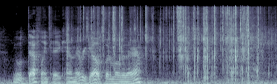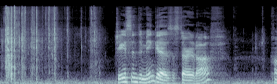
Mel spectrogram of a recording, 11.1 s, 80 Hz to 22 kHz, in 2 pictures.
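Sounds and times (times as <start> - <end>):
wrapper tearing and crinkling: 1.3 - 7.6.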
